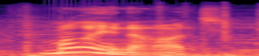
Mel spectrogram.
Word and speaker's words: Minot: name Minot is pronounced Minot rhymes with why not why not my not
